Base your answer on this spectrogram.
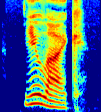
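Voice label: "you like", English, female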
